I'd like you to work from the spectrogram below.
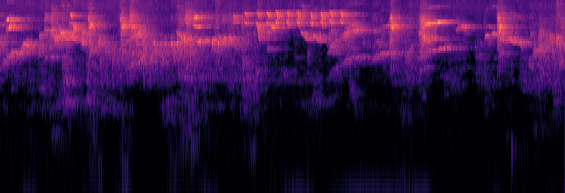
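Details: Courting male siskin beside a dilute female, delivering a continuous fast, high warbling twitter mixed with thin whistles and buzzy trills.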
